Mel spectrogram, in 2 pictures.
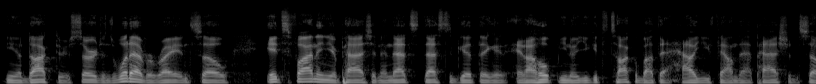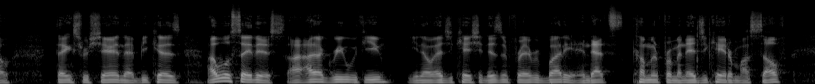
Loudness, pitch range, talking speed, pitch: -35 LUFS, 95-105 Hz, 230 wpm, 100 Hz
